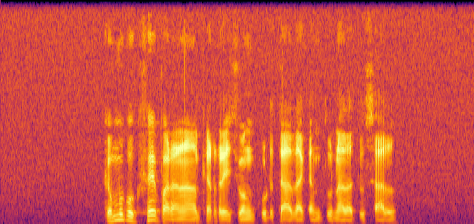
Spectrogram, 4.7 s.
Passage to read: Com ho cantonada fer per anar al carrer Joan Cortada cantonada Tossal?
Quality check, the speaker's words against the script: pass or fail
fail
